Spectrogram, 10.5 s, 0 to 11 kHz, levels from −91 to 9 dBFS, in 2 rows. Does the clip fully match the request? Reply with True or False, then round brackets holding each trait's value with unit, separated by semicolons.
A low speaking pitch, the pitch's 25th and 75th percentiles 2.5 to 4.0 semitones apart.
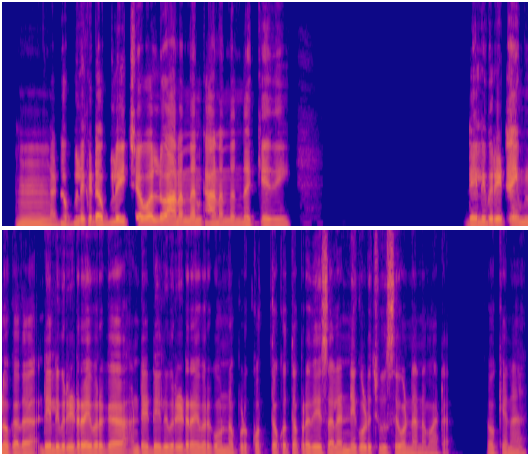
True (110 Hz; 3.5 semitones)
